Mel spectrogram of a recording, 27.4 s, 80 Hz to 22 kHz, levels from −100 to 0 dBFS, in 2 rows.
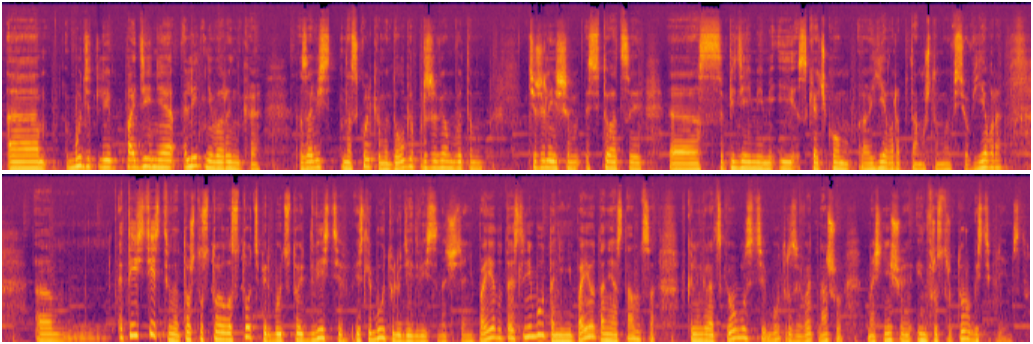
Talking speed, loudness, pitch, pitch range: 135 wpm, -15 LUFS, 145 Hz, 135-165 Hz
